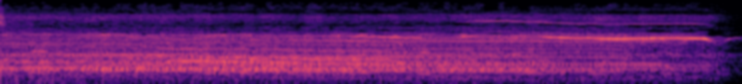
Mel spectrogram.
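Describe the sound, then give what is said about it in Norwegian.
A large crowd in Paris cheers as France's captain Hugo Joris and national team coach Didier Deschamps step off the plane, a dense roar of shouts, whoops and high-pitched screams holding steady and loud for several seconds before cutting off abruptly. “Slik hørtes det ut da Frankrikes kaptein Hugo Joris og landslagstrener Didier Deschamps steg ut av flyet i Paris.”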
